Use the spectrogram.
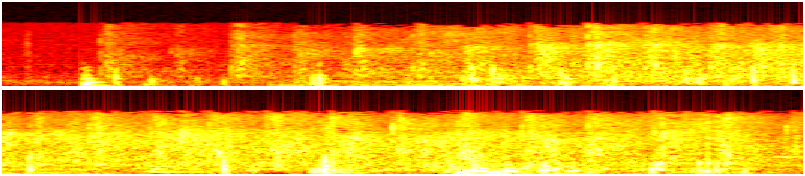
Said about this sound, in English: Very good. I've got one person clapping. Ah, so kind of you. And she clapped from stillness.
